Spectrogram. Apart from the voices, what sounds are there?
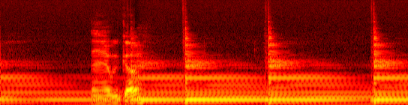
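guitar low E string being tuned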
